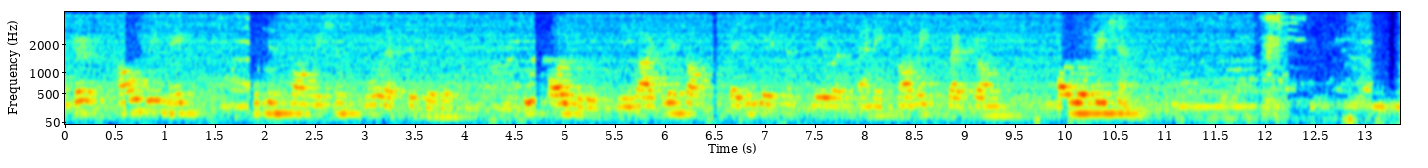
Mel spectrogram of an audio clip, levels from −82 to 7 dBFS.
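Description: From the start to 9.98 s, an echo leak is likely: the far end's echo canceller let part of its loudspeaker pickup through, so a delayed copy of the speech trails it by about 269 ms, roughly 15 dB down, heard as a delayed repeat of the voice.

Where both sides talked at once, the canceller likely could not separate its own talker from the echo, so speech suppressed in double talk follows. At 1.86–2.04 s and 9.97–10.1 s the speech dips by around 15 dB, and at 4.73–4.85 s by around 10 dB. Each is a brief dip in the voice.

At 6.48–6.54 s, a short stall from a late packet: the jitter buffer ran dry, the last sound was stretched by 40 ms until the packet arrived, and nothing was lost. It is heard as a momentarily held sound.

The echo leak returns from 10.24 to 12.27 s, now about 272 ms behind and only around 10 dB below the speech, so it is more audible.

From 12.28 to 12.44 s, background gated by the echo canceller: the canceller clamped the microphone while its loudspeaker played, pulling the room sound down by about 36 dB for roughly 150 ms, a sudden hole before the ambience returns.

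From 12.44 s to the end, the echo leak continues at about 273 ms delay and around 10 dB down.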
